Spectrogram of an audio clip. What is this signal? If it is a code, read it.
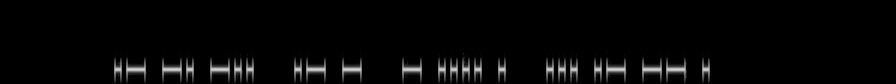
Morse code, heard as a keyed tone, about 20 wpm, 700 Hz. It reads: AND AT THE SAME
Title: Build A Phrase - 5-Word Phrases - 20wpm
